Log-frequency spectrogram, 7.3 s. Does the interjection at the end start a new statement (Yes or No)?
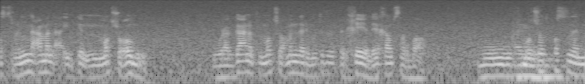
No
